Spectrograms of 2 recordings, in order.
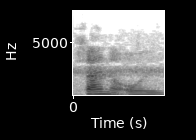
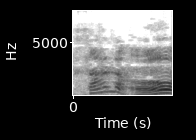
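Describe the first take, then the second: First: It is said in a sad tone. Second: It is said in a happy tone.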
